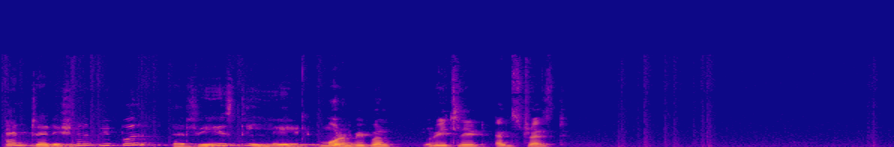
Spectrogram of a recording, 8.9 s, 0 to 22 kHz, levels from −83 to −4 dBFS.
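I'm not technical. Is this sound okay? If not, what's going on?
No. From 3.64 to 4.28 seconds the speech suddenly sinks, nearly vanishing for a moment before coming back. This is called speech suppressed in double talk. It is likely that both people on the call spoke at the same time, and the call's echo-removal feature couldn't tell this talker's voice apart from the other person's voice coming out of the loudspeaker, so it turned the whole thing down.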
